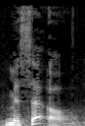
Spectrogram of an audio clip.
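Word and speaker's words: Miseo (μισέω): And that word for hate is miseo. M-I-S-E long O. Miseo.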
